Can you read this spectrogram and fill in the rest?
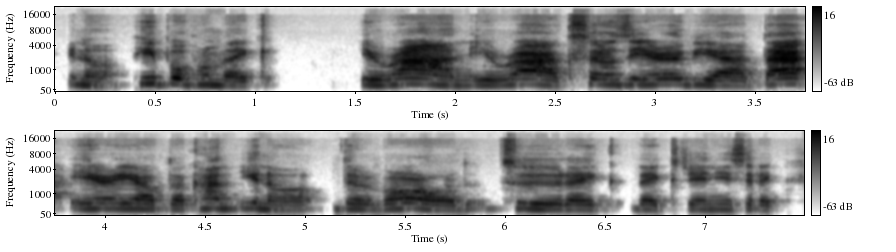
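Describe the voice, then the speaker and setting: A woman in her forties from Japan, with Japanese as her first language, speaking on an online panel. She searches for words and fills pauses often. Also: medium pitch, steady tone, muffled recording. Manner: searching for words, frequent fillers.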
